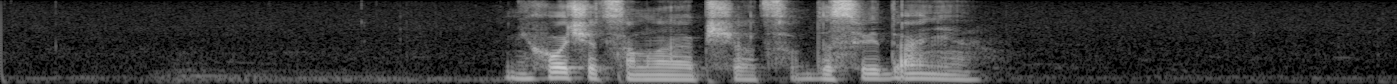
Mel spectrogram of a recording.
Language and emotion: Russian, neutral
